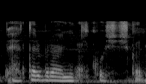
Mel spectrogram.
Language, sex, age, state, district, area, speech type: Urdu, female, 18-30, Uttar Pradesh, Lucknow, rural, spontaneous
